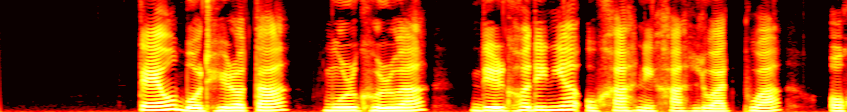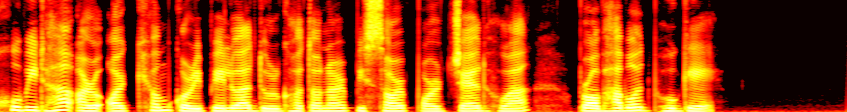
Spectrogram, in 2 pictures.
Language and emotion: Assamese, neutral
